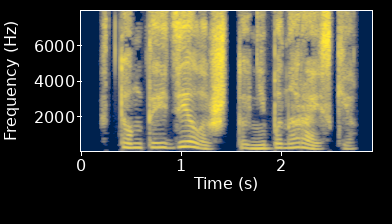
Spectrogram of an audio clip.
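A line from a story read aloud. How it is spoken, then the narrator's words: Grave whisper. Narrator (Russian): прошептала я, словно приговор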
